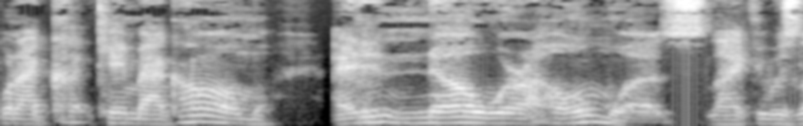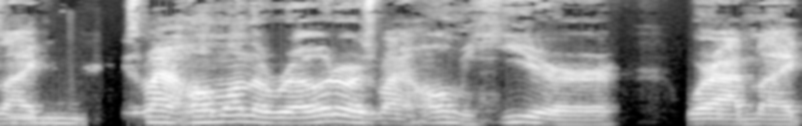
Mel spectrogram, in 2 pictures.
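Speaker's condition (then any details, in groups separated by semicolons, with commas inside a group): No condition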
